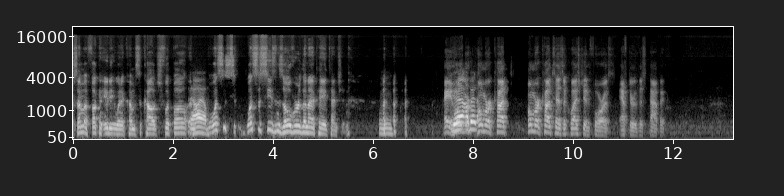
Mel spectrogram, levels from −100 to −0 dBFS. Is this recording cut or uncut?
uncut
